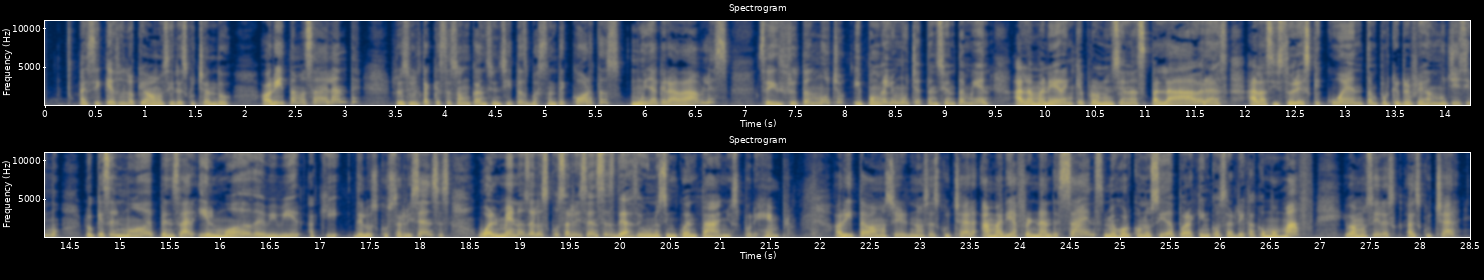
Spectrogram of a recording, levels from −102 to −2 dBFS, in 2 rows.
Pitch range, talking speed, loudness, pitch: 235-300 Hz, 210 wpm, -18 LUFS, 265 Hz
